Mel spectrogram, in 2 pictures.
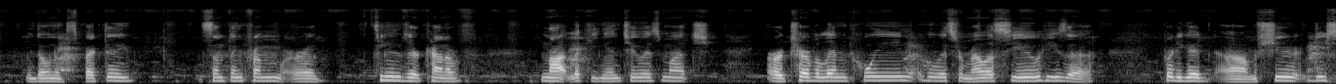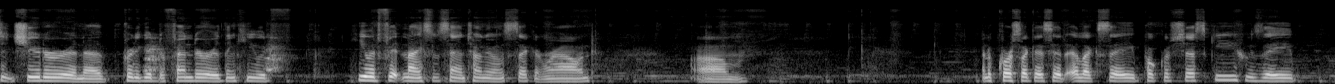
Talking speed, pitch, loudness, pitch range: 140 wpm, 160 Hz, -19 LUFS, 145-170 Hz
